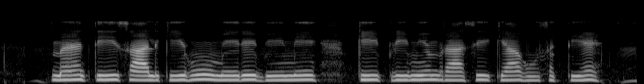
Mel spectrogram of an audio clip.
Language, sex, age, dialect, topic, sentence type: Hindi, female, 31-35, Garhwali, banking, question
